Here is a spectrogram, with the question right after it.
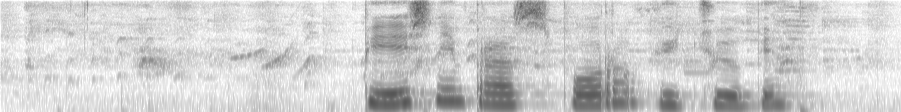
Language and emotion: Russian, neutral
